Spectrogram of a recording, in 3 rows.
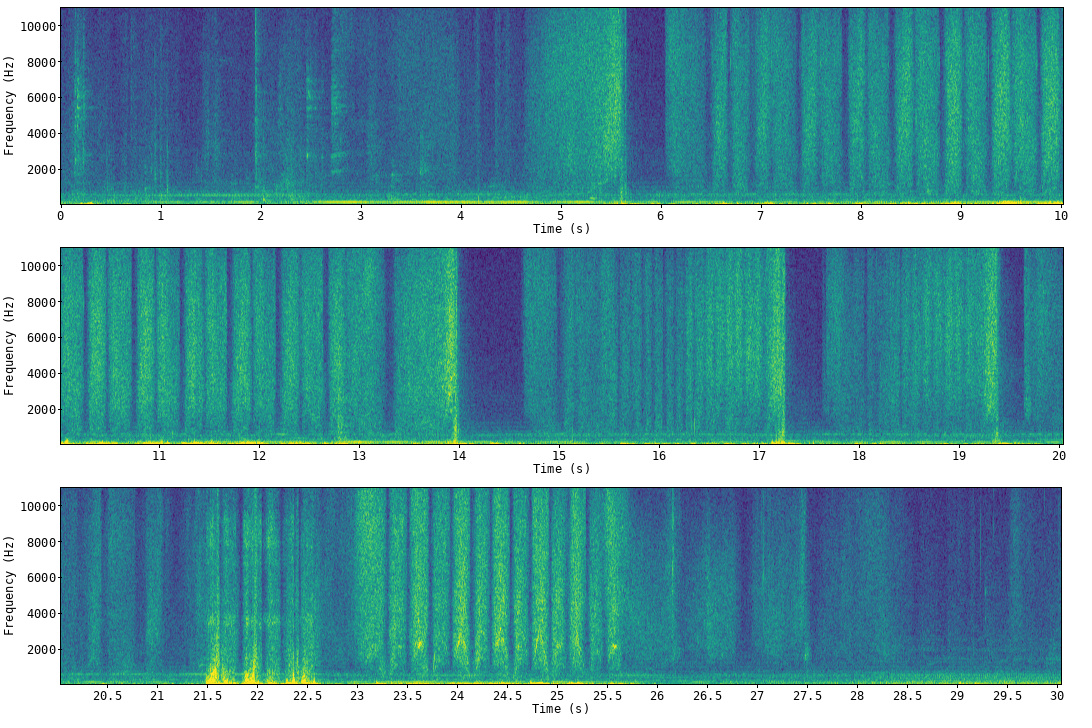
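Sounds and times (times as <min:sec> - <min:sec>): hands rubbing over skin: 0:14.9 - 0:17.3, 0:18.2 - 0:28.4.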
